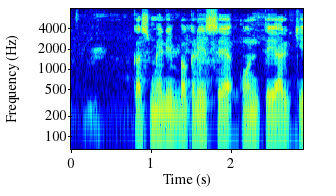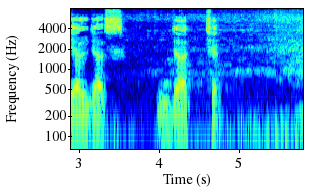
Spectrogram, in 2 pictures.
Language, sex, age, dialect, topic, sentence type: Magahi, male, 25-30, Northeastern/Surjapuri, agriculture, statement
